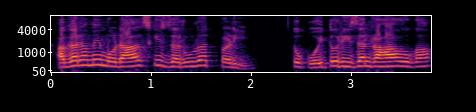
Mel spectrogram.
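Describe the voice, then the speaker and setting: A woman's voice: mid-range voice, moderate pace. A woman teacher with an Indian English accent gives a slide-based grammar lesson. She switches between Hindi and English and keeps checking in with "right?" and "fine".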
